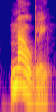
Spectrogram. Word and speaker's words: Mowgli: In the Disney film, his name is pronounced Mowgli, as in the name Mo. But Kipling leaves us a note to say, Mowgli is a name I made up. It does not mean frog in any language that I know of. It is pronounced Mowgli, accent on the Mow, which rhymes with cow.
